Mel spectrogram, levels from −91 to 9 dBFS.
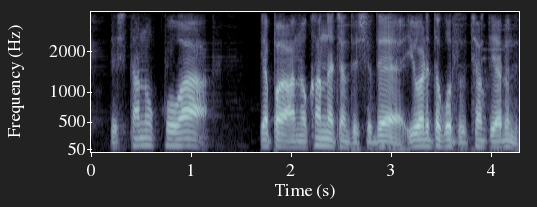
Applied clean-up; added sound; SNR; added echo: neural mask model DeepFilterNet 3.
